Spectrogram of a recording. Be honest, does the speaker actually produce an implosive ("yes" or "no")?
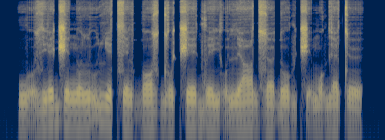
yes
